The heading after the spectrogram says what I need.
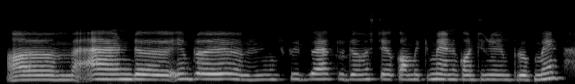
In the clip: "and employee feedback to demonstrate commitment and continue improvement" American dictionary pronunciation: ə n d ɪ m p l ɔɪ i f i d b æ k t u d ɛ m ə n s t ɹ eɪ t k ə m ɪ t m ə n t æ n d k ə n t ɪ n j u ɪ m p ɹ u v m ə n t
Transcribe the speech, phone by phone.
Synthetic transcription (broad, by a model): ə n d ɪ m p l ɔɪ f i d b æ k t u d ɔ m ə s t eɪ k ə m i t m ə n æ n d k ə n t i n j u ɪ m p ɹ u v m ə n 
